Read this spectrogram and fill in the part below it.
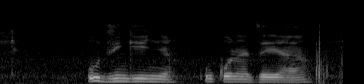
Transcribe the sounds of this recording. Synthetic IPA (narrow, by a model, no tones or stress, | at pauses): ud͡ziŋɡiɲa | ukʼɔnad͡zɛja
